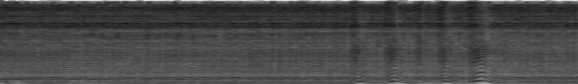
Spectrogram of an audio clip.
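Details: Tamiya TGS-R nitro RC engine after fix, air filter refitted: loud buzzy small engine holds an even idle and returns to the same steady idle after quick throttle blips, no double idle; normal idle.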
